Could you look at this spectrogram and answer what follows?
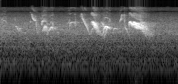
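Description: Several birds chirp and tweet in Namibia, with quick, bright calls in short bursts that rise in loudness toward the end over a quiet background, fairly close.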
